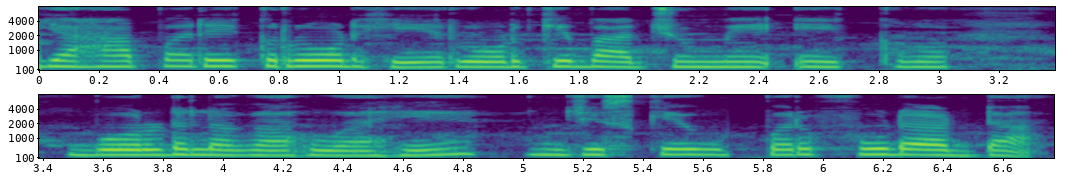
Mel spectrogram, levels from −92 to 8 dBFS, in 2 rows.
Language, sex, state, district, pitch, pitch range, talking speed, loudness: Hindi, female, Odisha, Khordha, 245 Hz, 235-255 Hz, 160 wpm, -15 LUFS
